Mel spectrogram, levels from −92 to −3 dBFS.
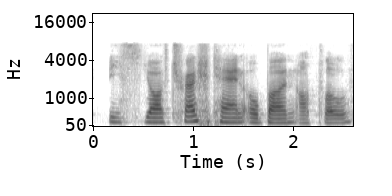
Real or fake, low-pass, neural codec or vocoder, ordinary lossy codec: fake; none; codec, 16 kHz, 1.1 kbps, Voila-Tokenizer; none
